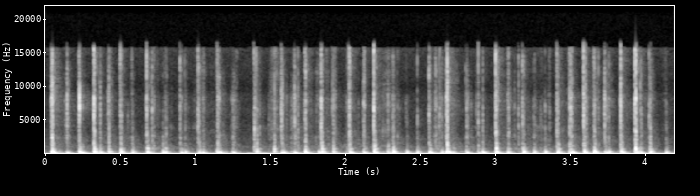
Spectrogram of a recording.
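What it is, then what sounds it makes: Plastic laptop keyboard typing. Both hands type rapidly with their fingertips on a backlit MacBook Pro Magic Keyboard with plastic keycaps set in an aluminum body. About thirty-two quick, soft, low clicks and taps come in an uneven stream. Each one is dry and dies away almost at once.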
